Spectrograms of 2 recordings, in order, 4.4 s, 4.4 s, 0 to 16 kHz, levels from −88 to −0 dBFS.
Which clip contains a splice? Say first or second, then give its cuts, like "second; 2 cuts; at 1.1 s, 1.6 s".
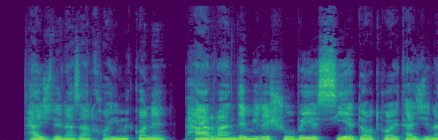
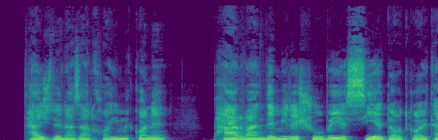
first; 1 cut; at 1.7 s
